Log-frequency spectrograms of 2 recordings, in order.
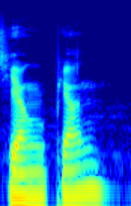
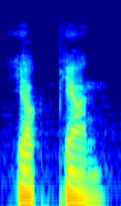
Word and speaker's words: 역변: Is it pronounced as 영변? If we... I'm not sure. 정변, 역변. Please wait. Okay, so yeah, it's pronounced as 역변. Because, you know, sometimes the 기역 can sound like NG, 영. But yeah, I guess here it's 역변.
